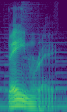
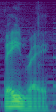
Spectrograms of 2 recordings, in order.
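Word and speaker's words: Baenre: you might want to beware, because this house, Bainray, yes, that's how they're pronounced, Bainray, House Bainray, commands fear and respect, has done so for a long time.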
